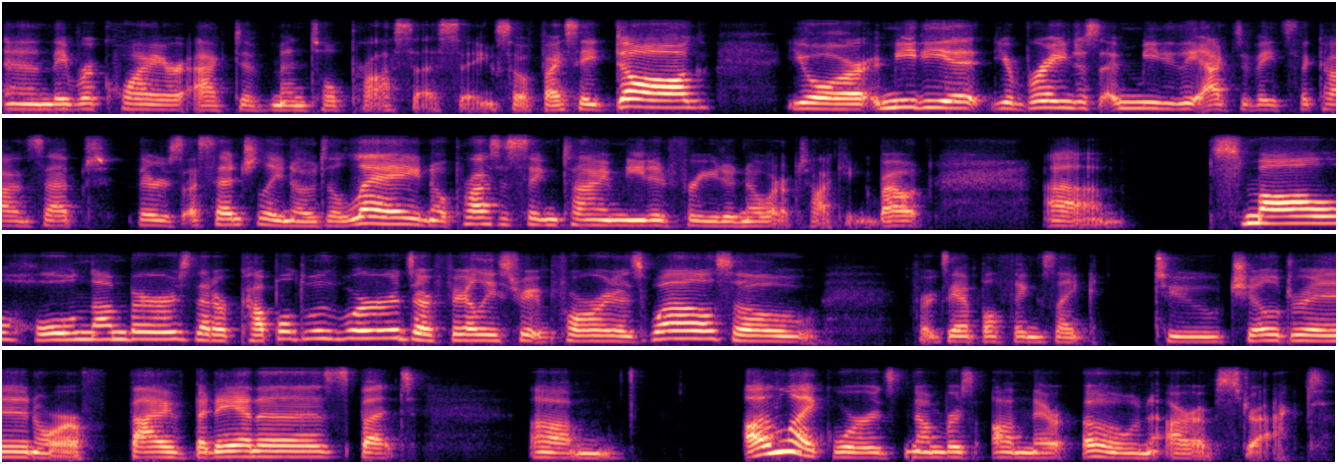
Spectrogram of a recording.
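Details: Adult woman speaking; typical speech.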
